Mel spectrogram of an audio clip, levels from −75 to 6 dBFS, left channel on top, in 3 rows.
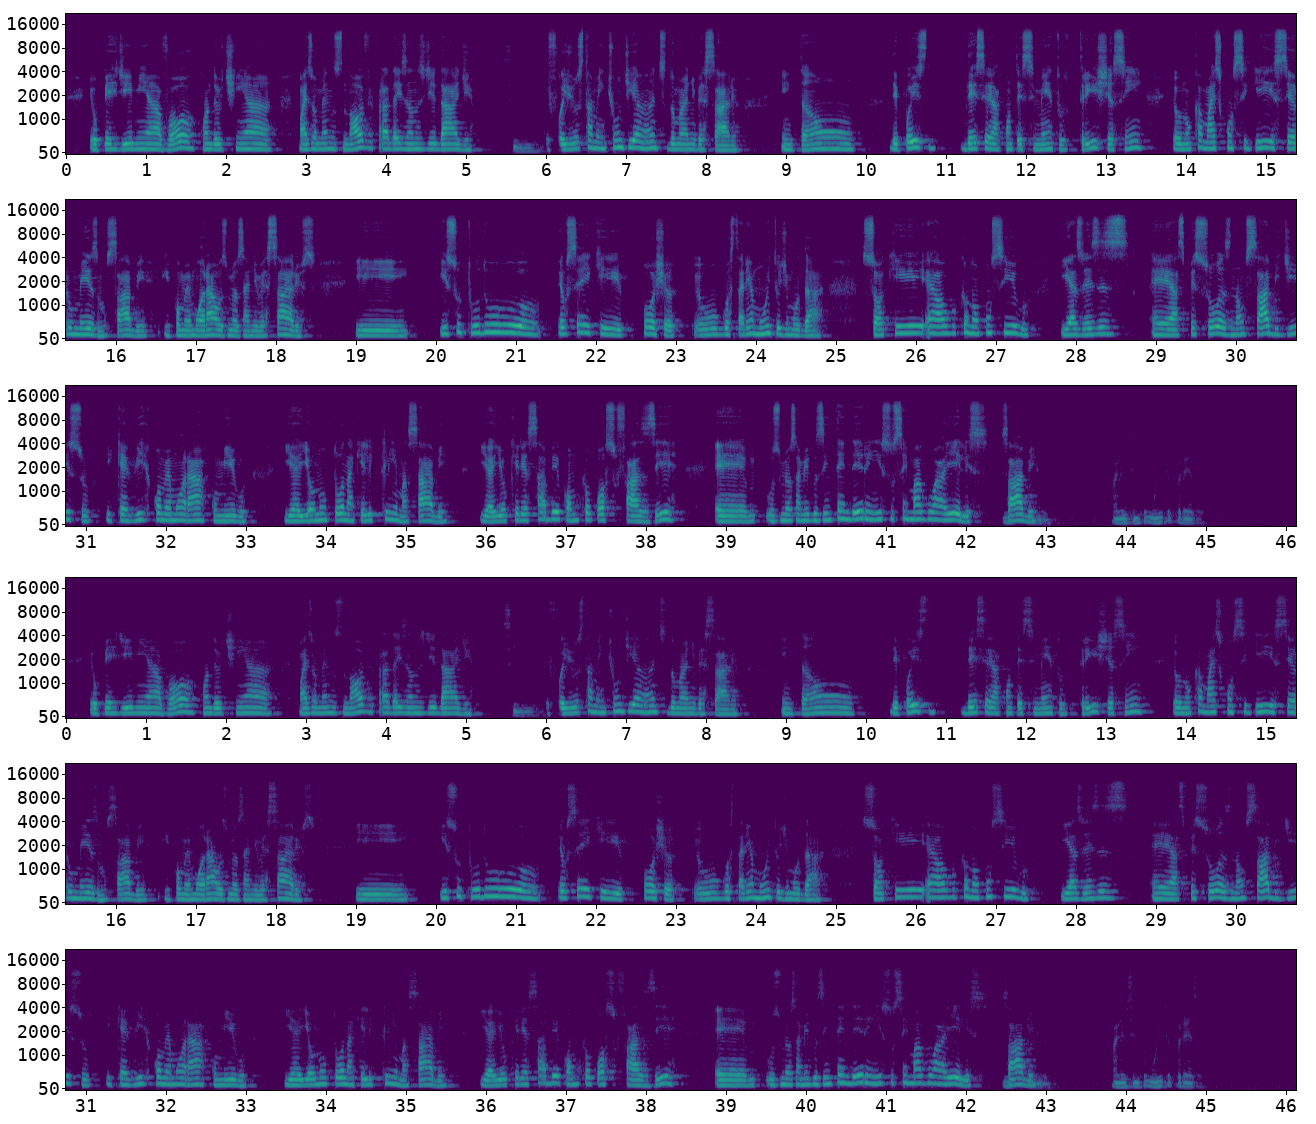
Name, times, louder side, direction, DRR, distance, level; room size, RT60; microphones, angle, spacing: voice 1, 0.1-2.6 2.9-5.1 6.2-8.4 8.9-9.9 10.3-10.9 11.2-13.5 13.8-18.5 19.0-19.7 20.1-22.3 22.6-27.4 27.8-28.6 28.9-33.0 33.5-35.5 35.9-38.4 38.9-42.9, left 3 dB, 50° left, 18 dB, 0.8 m, -33 dB
voice 2, 5.5-5.9 42.5-43.0 43.8-44.9, equal, 25° right, 8 dB, 2.2 m, -46 dB
23.0 x 17.0 x 3.2 m, 0.41 s
head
